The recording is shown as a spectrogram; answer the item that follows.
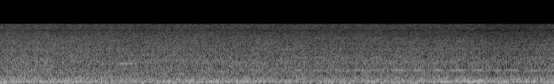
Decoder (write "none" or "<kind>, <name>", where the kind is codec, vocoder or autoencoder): vocoder, BigVGAN v2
